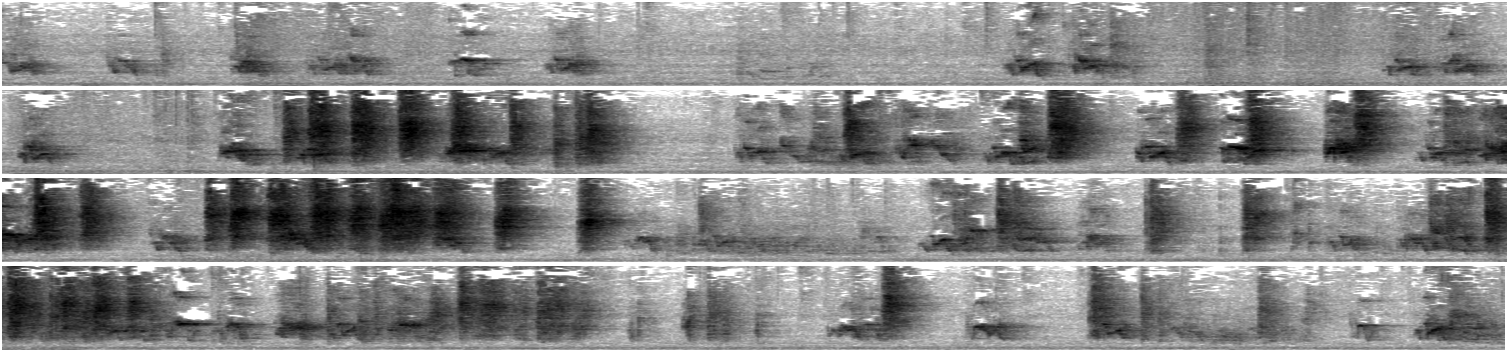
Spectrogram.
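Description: A flock of budgerigars chattering: many quick chirps and squawks overlapping, coming in busy runs of rapid calls that rise and fall several times, loudest around the middle.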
